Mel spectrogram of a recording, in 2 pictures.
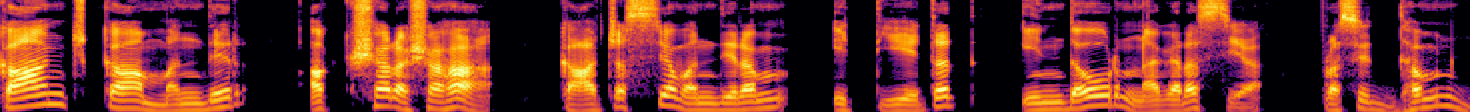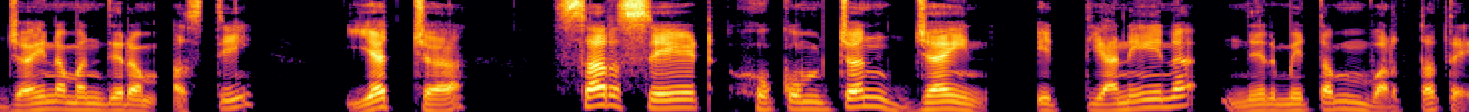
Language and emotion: Sanskrit, neutral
